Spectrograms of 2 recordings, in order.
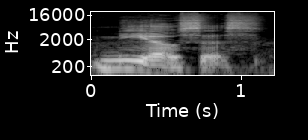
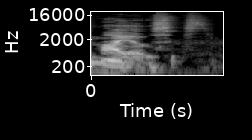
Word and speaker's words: meiosis: reproduction is a type of cell division called meiosis you can also pronounce it meosis um but I say meiosis so I put on this slide I added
